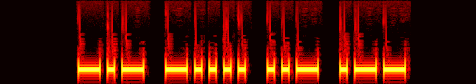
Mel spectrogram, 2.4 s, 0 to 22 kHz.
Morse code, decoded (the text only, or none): K6UW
